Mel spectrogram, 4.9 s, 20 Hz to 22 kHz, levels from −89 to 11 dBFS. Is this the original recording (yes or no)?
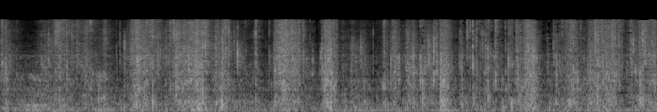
no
